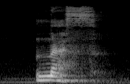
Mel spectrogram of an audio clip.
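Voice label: "nas", Zapotec, Díaz Ordaz; antier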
